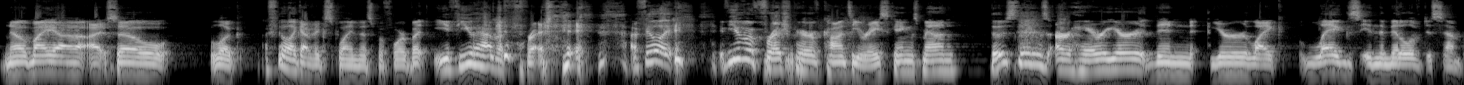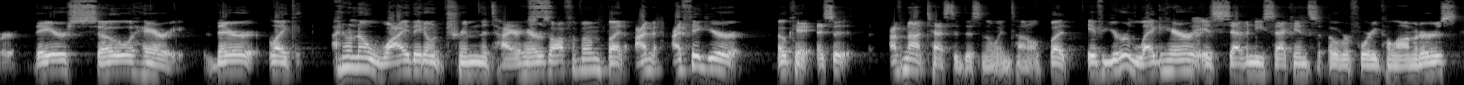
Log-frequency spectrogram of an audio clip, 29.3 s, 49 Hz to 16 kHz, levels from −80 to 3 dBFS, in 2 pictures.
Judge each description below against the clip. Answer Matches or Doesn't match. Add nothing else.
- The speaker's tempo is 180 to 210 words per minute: Matches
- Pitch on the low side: Matches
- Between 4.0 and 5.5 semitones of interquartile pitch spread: Matches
